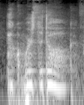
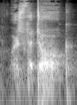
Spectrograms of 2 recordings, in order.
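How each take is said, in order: First: Excited. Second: Breathy teasing whisper; hushed question to the dog. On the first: Teasing dog Paco. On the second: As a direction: hiss it to get him looking. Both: Real, not acted.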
